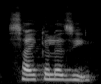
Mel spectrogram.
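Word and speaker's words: psychology: साइकोलॉजी, P silent है।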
